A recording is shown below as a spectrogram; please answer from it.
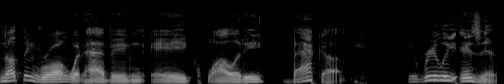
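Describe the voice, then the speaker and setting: At a fairly slow pace, a man of medium pitch speaks with lively intonation and a dark, mellow tone, in a very clean, dry, close recording with no echo and a silent background. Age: 30s. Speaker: podcast host and gamer. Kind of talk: solo podcast monologue about sports video games. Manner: casual, opinionated, conversational.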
